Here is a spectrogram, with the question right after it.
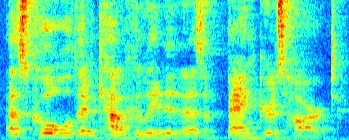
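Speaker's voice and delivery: theatrical fake Scottish commentator; Ray Hudson Scottish accent. Host reading a quote for guessing, in fake Scottish accent. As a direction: deliver it in a put-on Scottish accent. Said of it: "through my fake Scottish accent".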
